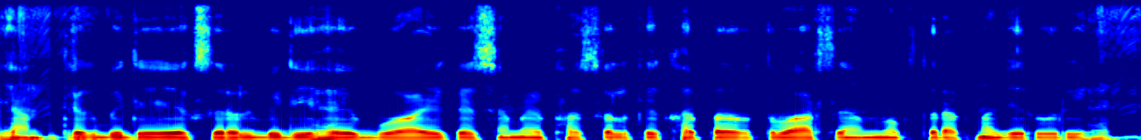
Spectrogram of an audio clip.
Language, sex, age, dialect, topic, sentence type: Magahi, male, 25-30, Southern, agriculture, statement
